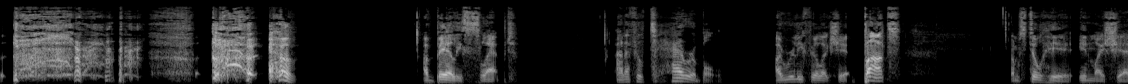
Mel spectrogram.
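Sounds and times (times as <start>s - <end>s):
ill person coughing in a harsh chesty fit: 0.0s - 3.0s
speech: 0.8s - 1.2s, 4.4s - 5.2s, 6.2s - 9.2s, 10.1s - 11.2s.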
